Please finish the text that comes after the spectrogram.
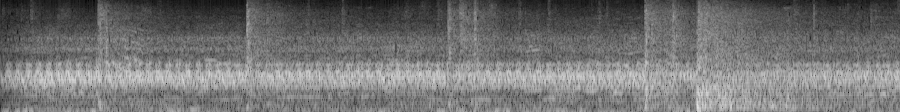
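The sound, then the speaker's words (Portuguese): Several sharp rubber-bullet gunshots ring out at irregular intervals, one pair close together, over a loud, steady wash of crowd noise during an outdoor street clash between the municipal guard and rioting revelers in Curitiba. “Dois cinegrafistas foram atingidos por tiros de balas de borracha.”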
